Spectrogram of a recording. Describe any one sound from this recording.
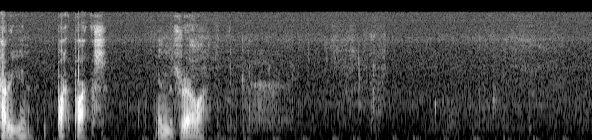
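A paper page of a booklet turns.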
